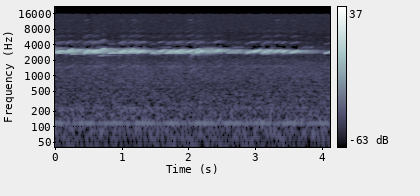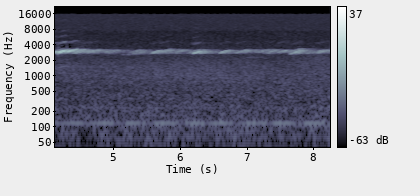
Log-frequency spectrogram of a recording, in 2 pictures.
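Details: Night chorus of spring peepers at a frog pond early in the year, countless high piping peeps blending into one shrill ringing sheet that swells loud at first, then gradually softens, over a faint steady low hum.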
